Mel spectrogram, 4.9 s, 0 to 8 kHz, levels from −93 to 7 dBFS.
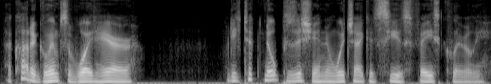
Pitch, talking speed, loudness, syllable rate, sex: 110 Hz, 245 wpm, -20 LUFS, 6.4 syllables/s, male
